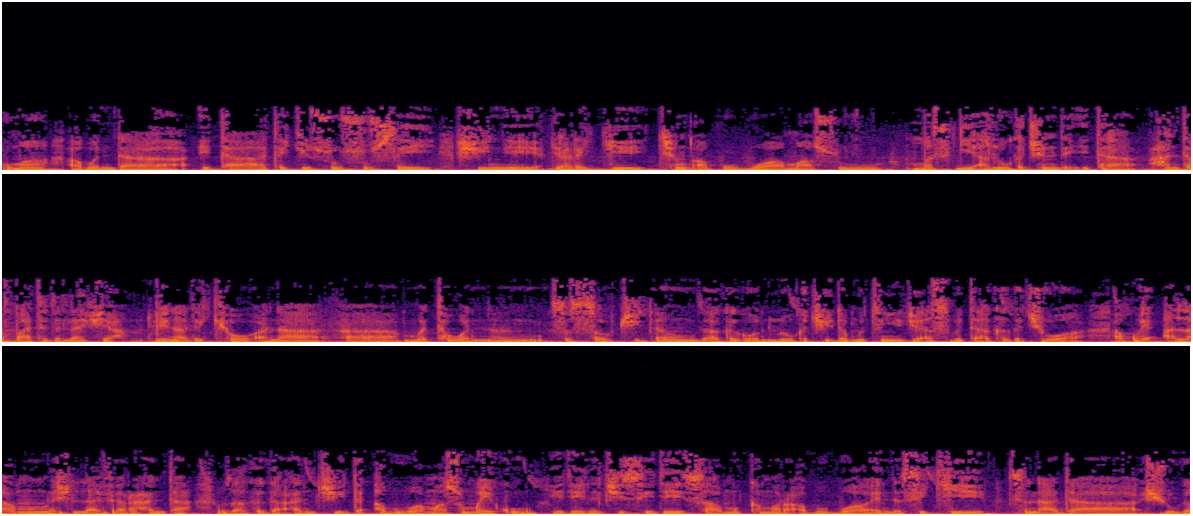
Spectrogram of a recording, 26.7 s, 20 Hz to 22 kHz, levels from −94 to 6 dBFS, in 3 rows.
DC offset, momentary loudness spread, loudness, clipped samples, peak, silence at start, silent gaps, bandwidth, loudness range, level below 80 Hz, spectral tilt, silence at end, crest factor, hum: under 0.1%; 3 LU; -26 LUFS; under 0.1%; -8 dBFS; 0 s; none; 8.6 kHz; 1 LU; -44 dBFS; -5.5 dB/octave; 0 s; 16 dB; none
